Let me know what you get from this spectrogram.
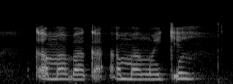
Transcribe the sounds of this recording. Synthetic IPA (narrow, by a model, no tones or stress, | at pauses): kʼamaβakʼa̰ʔamaŋwɛkʼɪ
